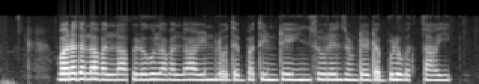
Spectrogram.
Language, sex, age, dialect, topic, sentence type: Telugu, female, 18-24, Southern, banking, statement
